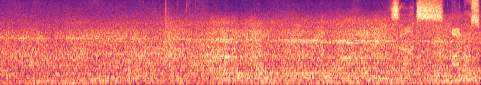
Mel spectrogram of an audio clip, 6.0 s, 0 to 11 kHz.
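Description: An airliner on runway 25 right at LAX gives off a loud, sustained jet roar that stays continuous throughout, with faint higher sounds near the end.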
